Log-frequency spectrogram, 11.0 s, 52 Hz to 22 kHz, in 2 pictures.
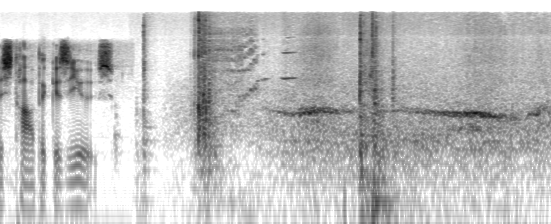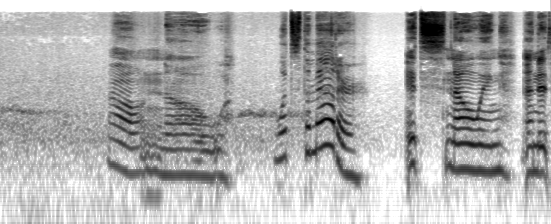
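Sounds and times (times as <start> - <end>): door opening: 1.4 - 4.1
wind rushing and whistling: 1.6 - 11.0.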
